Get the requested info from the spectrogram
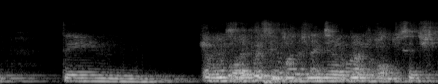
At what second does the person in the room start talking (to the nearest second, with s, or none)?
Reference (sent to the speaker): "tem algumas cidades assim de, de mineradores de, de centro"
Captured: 2 s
